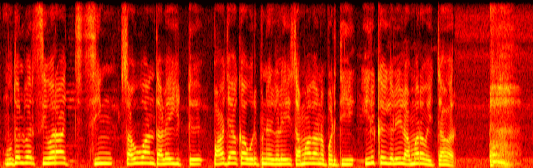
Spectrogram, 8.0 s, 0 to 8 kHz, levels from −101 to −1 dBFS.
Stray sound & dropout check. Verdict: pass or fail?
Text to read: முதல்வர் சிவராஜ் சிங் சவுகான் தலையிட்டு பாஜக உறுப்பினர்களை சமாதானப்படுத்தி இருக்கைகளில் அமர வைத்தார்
fail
